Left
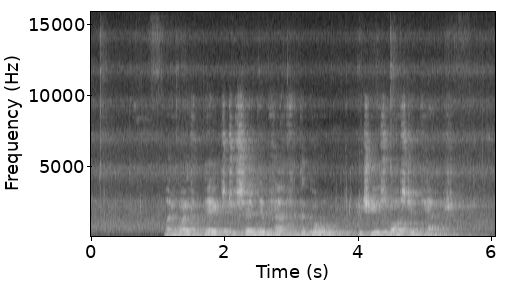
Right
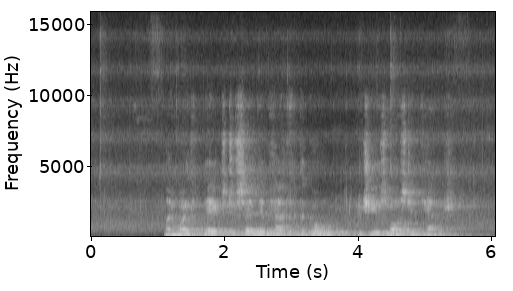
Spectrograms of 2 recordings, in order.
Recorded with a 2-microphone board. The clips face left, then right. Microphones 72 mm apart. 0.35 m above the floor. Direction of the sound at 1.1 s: 15° right (ahead or behind).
